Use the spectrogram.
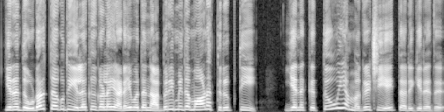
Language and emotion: Tamil, happy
